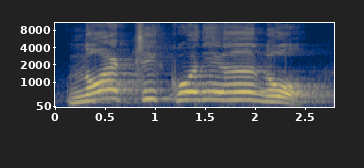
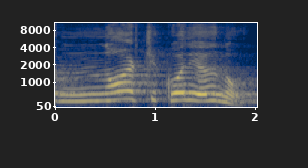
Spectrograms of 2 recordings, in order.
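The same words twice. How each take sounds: First: Norte-coreano drawn out very slowly, every syllable weighed; slow emphatic repeat. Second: Said in the usual way. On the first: Shown as a demonstration. Pastor stresses to the church: Norte-coreano spoken very slowly. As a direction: lean hard on Norte-coreano, stretching it out for the congregation.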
